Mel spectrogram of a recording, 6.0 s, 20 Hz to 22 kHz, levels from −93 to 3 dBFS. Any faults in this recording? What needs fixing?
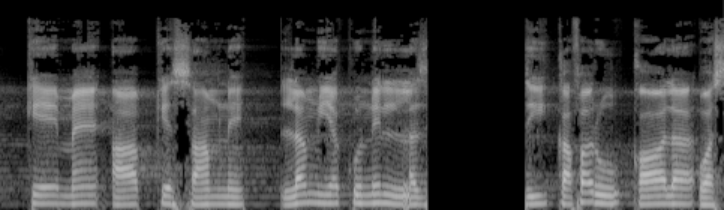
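Brief smeared, noisy patches replace the sound at 0.85–0.88 s (30 ms) and 3.37–3.42 s (50 ms). These are lost LE Audio frames: the durations fit three and five 10 ms LC3 frames dropped on the Bluetooth link. The decoder covered each gap by replaying the last good spectrum with randomised phase signs, which turns tonal content into a hiss-like blur. Improving link robustness, through better antenna placement, less 2.4 GHz congestion or more retransmission opportunities, would prevent these drops.

From 3.56 s to 4.39 s the audio stops dead for about 0.83 s, mid-flow, then resumes. This playback stall is likely caused by the player's buffer running dry or its audio thread being blocked, so nothing reached the output until data flowed again. Coming so soon after the 3.37 s frame loss, it fits a link hiccup draining the buffer. A deeper jitter buffer and a higher-priority, non-blocking audio thread should prevent it.

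From 4.39 s to the end the sound runs hurried, about 1.15 times normal speed, with pitch unchanged. This is time-compressed catch-up: after the stall the player works off its backlog by cutting out short segments and cross-fading the joins. Avoiding the stall removes the need for catch-up, and a gentler compression rate would make any remaining catch-up less audible.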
